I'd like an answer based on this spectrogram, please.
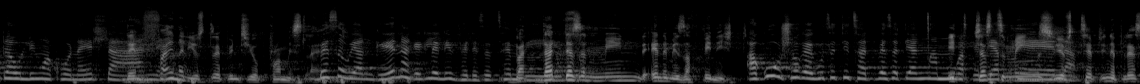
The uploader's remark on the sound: Recorded Live at the Apostolic Hub.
